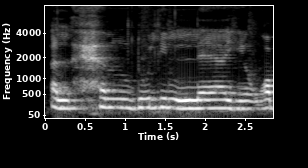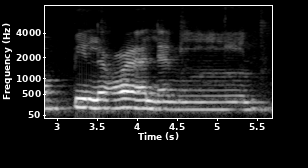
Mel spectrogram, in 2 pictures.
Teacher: یہاں پر جلدی پڑھیں گے، ہا کو حرف حلقی ہے، حلق سے ادا کریں گے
